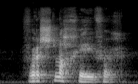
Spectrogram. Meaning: reporter (especially an on-site reporter)
- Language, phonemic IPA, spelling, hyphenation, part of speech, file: Dutch, /vərˈslɑ(x)ˌɣeːvər/, verslaggever, ver‧slag‧ge‧ver, noun, Nl-verslaggever.ogg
